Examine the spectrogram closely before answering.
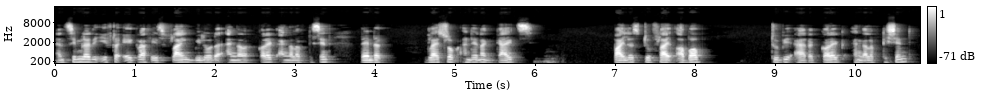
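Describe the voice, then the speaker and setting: Man lecturing haltingly on a dull recording. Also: medium pitch, flat delivery, sharp tone. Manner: halting, repetitive phrasing with restarts. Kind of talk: explanatory technical lecture.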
